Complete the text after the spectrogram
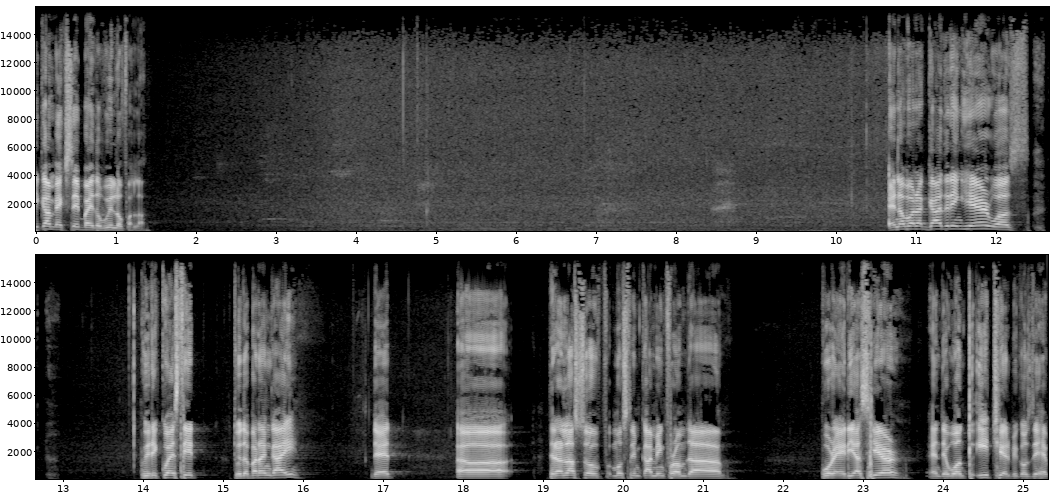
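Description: A man chants loudly into a microphone in short phrases with pauses between them.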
